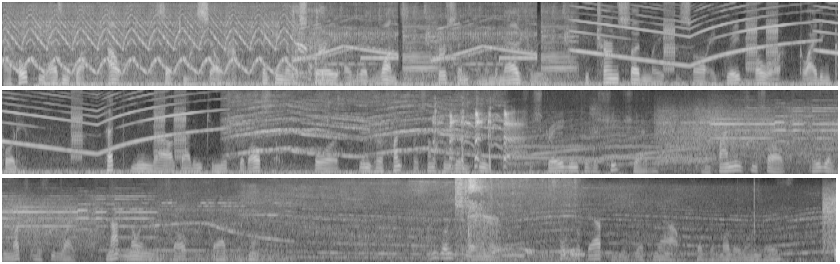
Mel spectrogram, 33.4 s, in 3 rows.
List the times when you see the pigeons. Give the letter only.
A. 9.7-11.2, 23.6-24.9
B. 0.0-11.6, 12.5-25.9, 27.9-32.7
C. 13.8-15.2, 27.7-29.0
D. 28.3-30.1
D.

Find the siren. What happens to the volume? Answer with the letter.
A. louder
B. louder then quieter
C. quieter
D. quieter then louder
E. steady
C.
